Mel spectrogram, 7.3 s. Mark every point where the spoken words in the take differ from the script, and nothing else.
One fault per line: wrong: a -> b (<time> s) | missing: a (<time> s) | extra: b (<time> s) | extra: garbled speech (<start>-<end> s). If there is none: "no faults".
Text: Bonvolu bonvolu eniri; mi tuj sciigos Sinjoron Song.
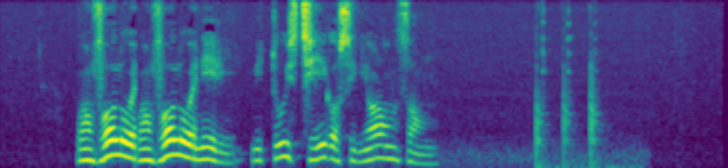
no faults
